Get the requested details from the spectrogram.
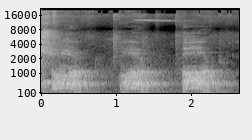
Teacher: अगर आर से पहले कोई वोवेल हो और बाद में कॉन्सोनेंट हो तो आर का प्रोनाउंसिएशन नहीं होता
